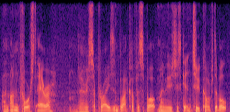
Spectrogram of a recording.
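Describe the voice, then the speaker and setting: A man's voice: fairly low pitch, steady tone, fast talker, creaky. A man giving matter-of-fact analytical snooker commentary in short, sparse phrases. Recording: faint background noise.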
